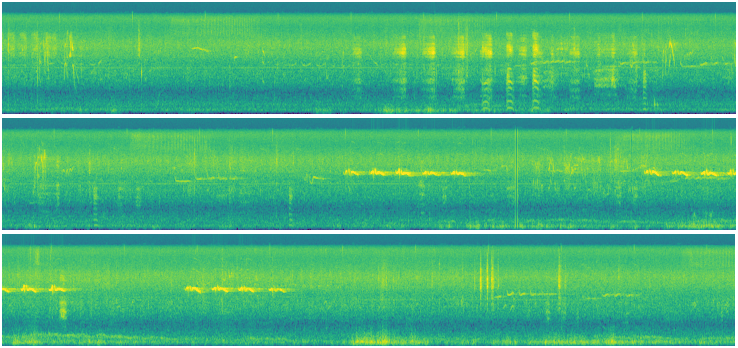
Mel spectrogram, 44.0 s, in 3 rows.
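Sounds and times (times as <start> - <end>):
birds chirping: 20.8 - 31.0.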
